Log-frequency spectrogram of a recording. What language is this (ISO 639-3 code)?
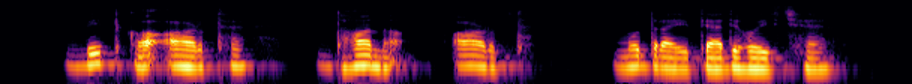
mai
